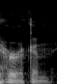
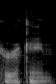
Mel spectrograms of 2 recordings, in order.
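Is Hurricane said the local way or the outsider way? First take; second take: local; outsider. First: The town name is said the local way. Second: The town name is said the outsider way. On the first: The speaker is from that area. The speaker calls it right. "if you're from that area, you say Hurricane" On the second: The speaker is not from that area. The speaker calls it wrong. "You don't say Hurricane"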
